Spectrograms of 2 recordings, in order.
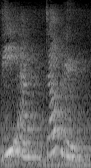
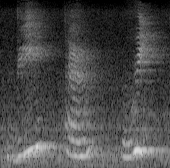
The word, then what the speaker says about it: BMW: And in German, they actually don't say W. To W they say V. V. So, the correct pronunciation is BMW.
